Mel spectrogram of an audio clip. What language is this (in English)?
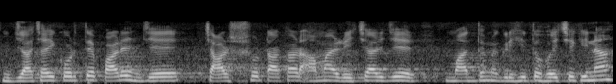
Bangla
